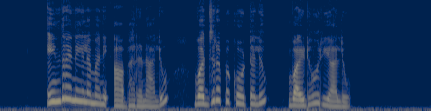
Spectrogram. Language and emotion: Telugu, neutral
